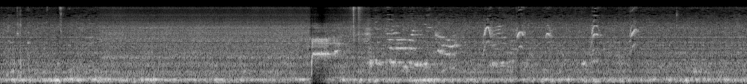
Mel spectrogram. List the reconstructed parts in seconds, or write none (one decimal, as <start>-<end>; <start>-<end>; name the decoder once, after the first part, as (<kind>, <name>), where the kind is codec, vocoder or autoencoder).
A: 1.0-3.7 (autoencoder, DAC-VAE)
